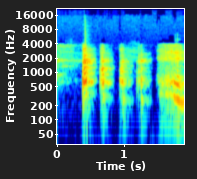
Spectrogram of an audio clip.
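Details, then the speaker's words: A stray cat coughing: a short series of about five harsh, hacking bursts in a quiet room. "He was coughing. I couldn't hear him coughing over myself coughing. Okay, I was like, he just started coughing."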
